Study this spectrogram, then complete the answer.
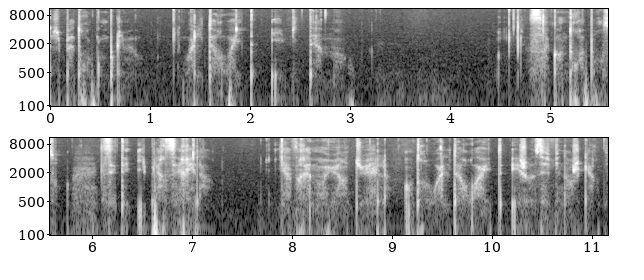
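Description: A soft-spoken woman whispers at a fairly slow pace. She leaves long, frequent pauses. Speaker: ASMR creator. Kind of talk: soft whispered ASMR chat, reading would-you-rather questions. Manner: soft close-mic ASMR whisper. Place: home room. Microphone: studio mic.

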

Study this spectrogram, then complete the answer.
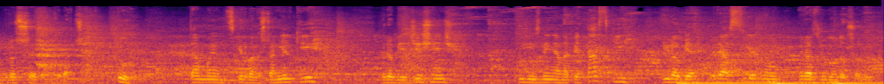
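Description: Loud music plays in the background as a man speaks. His pace is moderate, with long, frequent pauses. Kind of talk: casual workout vlog tutorial. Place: gym.

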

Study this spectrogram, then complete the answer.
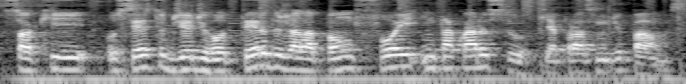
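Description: Faint background music can be heard. Over it, a man speaks at a moderate pace. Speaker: travel vlogger. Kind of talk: casual vlog chat. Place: home room.

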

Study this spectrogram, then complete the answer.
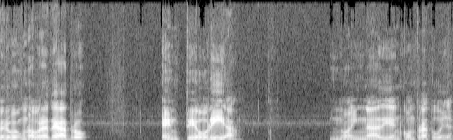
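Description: A man's voice against a quiet background. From Puerto Rico. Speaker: talk show host. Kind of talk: sponsor announcement; casual interview. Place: studio.

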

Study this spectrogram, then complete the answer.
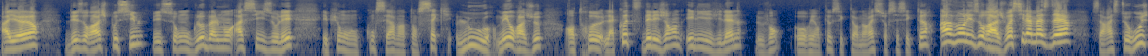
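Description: Upbeat and enthusiastic, the voice moves through very wide pitch swings and big swings in loudness. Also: man, fairly high pitch for a man, quiet background. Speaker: weather presenter. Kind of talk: regional TV-style weather bulletin, brisk forecast narration over maps. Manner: upbeat, enthusiastic and conversational, with casual 'hein' asides; fluent brisk delivery listing towns and temperatures in quick succession. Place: studio. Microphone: lapel.

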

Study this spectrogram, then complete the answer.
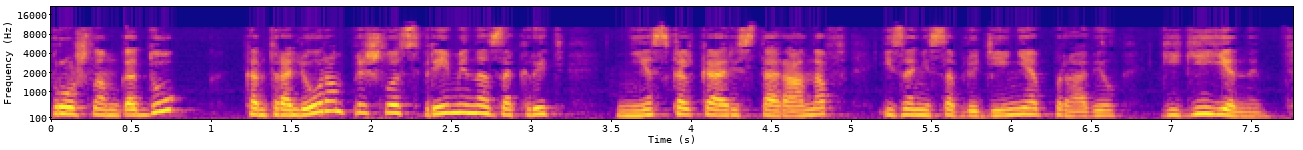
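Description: Dark, mellow female voice at a moderate pace with lively intonation

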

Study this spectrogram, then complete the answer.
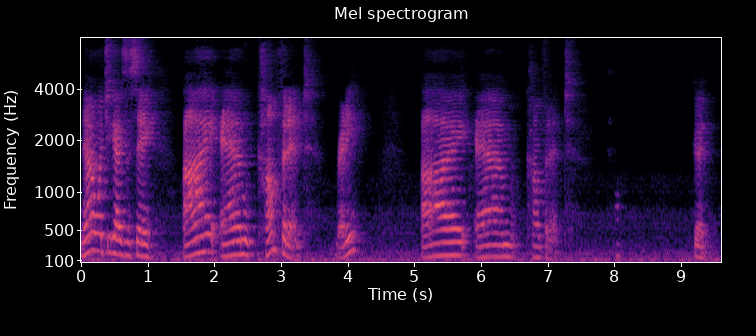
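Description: A man talks at a very slow pace with long, frequent pauses. Audible room echo and light background noise surround him. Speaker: virtual event emcee. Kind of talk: guiding an online group exercise. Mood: calm, encouraging. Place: studio.

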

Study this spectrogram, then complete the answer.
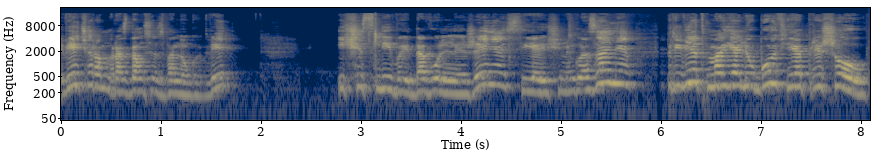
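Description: A woman with a high pitch speaks at a fairly slow pace. Her loudness swings widely. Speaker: storyteller. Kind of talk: personal story told to camera. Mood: emotional, confessional retelling. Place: kitchen. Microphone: phone near.

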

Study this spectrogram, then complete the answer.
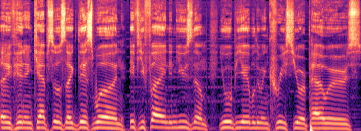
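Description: Using a put-on character voice, a man speaks at a fairly high pitch and a fairly slow pace with hardly any pauses, over faint music in the background. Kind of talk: comic overacting. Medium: game stream. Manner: macho, growling.

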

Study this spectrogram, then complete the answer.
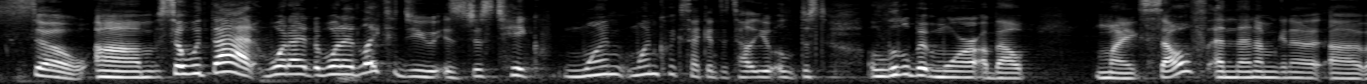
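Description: The woman speaks at a moderate pace, her pitch fairly low. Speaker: speaker. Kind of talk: lecture. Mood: warm, personal storytelling. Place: hall. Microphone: podium.

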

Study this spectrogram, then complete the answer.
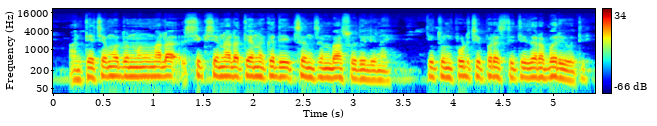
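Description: Dark and mellow in tone, this man's voice sits at a medium pitch. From rural Pune district, Maharashtra (Daund taluka). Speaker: newly selected police sub-inspector. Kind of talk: interview.

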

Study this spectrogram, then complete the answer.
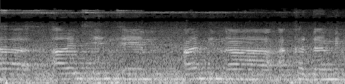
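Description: A woman's voice comes through loud background noise. The room echo is audible. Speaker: teacher. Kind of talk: interview answer. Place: classroom. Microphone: phone near.

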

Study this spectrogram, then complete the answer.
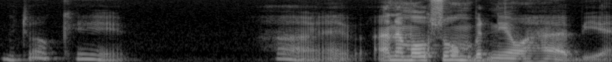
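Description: A man speaks against a quiet background. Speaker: philosophy enthusiast. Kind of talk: casual chat. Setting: studio. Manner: loud. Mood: calm, reflective. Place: studio. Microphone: studio mic.

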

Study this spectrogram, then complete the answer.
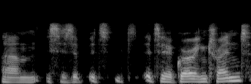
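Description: A man with a British accent talks at a fairly quick pace. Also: quiet background. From United Kingdom. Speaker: software company founder and CTO; conference presenter. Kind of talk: conference presentation. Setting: video webinar. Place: home room. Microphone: video call.

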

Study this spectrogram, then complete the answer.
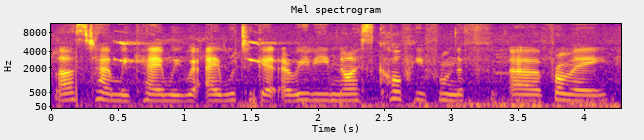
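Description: A woman at a moderate pace, with a dry sound with no echo and noticeable background noise. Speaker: family vlogger. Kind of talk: casual vlog chat. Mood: cheerful, relaxed. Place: garden. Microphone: phone near.

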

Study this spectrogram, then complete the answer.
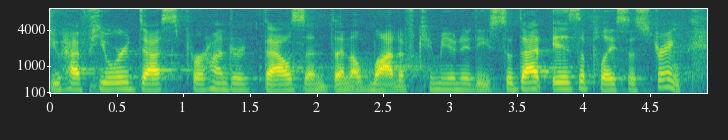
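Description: A woman talks at a moderate pace. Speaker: guest. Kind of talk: interview answer. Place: stage.

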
